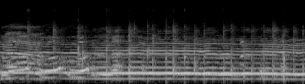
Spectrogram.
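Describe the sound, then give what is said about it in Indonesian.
A burst of clapping applause from friends greeting three special guests, a quick, irregular patter of many hands, over a steady sustained musical tone, loud. “kita kedatangan tamu spesial tiga halo Spotify kembali lagi bersama kami podcast Bopung dan hari ini adalah hari spesial mana suaranya tepuk tangan teman”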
